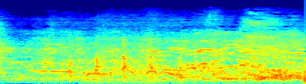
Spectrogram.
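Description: Indistinct chatter of several overlapping voices, with no clear words.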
